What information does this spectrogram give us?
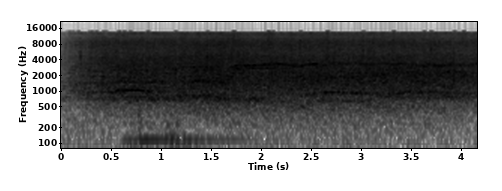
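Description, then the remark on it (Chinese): Sustained audience applause for an entrepreneur, a dense, steady wash of many hands clapping at full volume throughout, rising quickly at the start and holding without pause. No one speaks. “把掌声送给这样一个热爱生活和热爱事业的男人啊！”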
